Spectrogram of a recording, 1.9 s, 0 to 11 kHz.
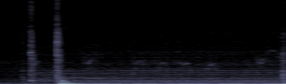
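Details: Mercedes CLK320 electric steering column: reach function gives click then even low motor hum for about 1.5 seconds with clean stop, working normally; the tilt motor's damaged rubber flex coupling is the separate fault.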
